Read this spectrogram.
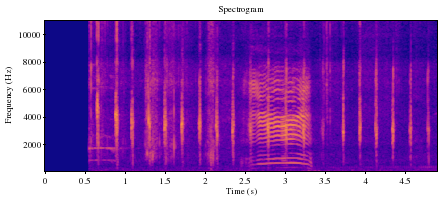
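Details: Farm goat in a village setting gives a single wavering, nasal bleat lasting under a second, surrounded by quick repeated sharp taps and clicks.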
